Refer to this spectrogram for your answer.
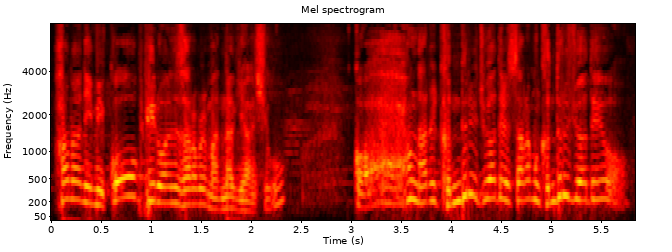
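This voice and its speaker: Male pastor, middle-aged, animated high-pitched delivery, humorous folksy sermon with rhetorical questions. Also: a little fast.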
